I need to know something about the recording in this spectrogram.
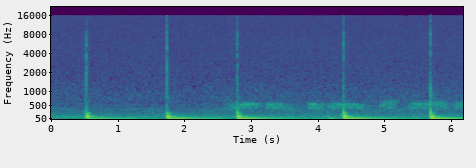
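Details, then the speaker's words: Worn Ferrari cambelt plucked and recorded with a microphone at high gain: five sharp plucks, each ringing into a very low, slowly fading bass note, showing the belt is too loose. "it's a very very low bass note isn't it but um that is too loose"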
